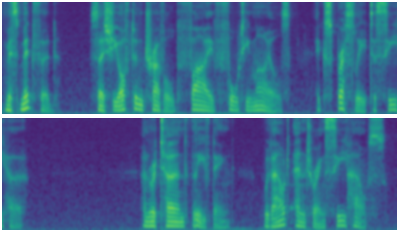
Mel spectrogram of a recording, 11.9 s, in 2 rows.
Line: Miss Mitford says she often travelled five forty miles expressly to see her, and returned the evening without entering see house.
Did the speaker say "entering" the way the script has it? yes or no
yes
